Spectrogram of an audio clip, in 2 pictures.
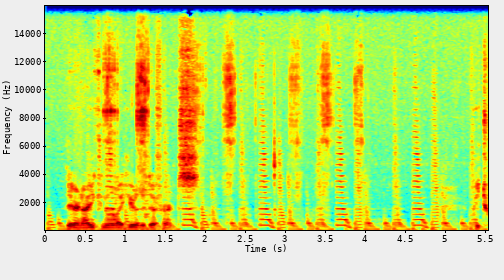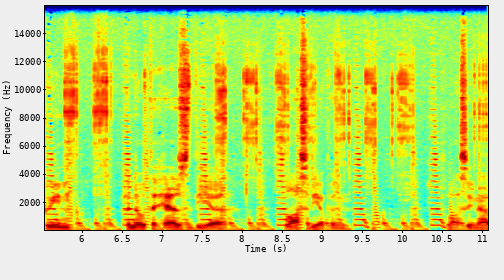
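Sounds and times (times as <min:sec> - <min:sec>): synthesizer bass line: 0:00.0 - 0:11.0.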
